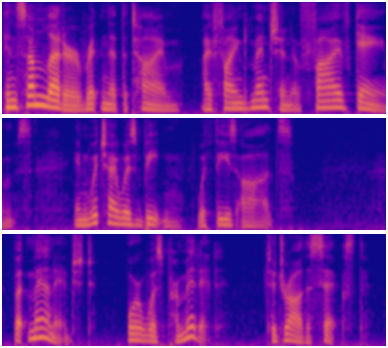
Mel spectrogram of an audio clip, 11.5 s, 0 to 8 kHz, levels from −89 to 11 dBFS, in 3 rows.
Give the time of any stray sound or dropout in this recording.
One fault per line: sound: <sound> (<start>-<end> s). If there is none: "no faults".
no faults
